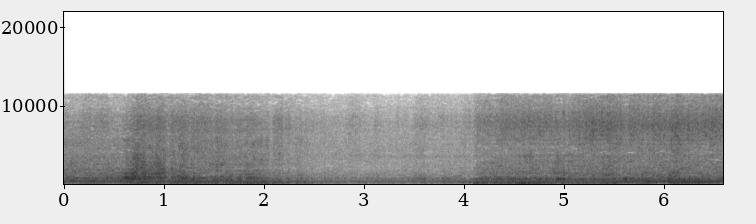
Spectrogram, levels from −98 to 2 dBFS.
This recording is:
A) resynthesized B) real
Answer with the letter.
B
